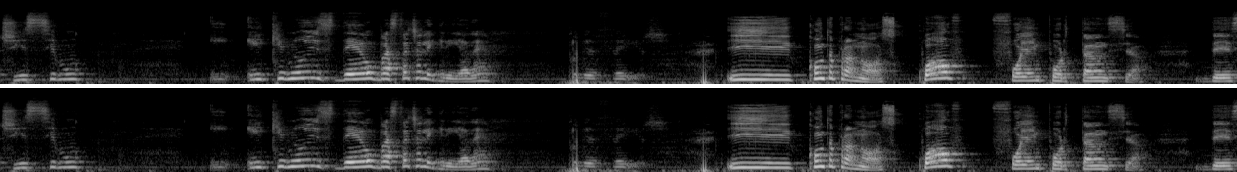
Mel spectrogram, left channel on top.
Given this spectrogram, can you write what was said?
e que nos deu bastante alegria, né? Poder ver isso. E conta para nós, qual foi a importância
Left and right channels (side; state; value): both; identical; correlation 1.00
